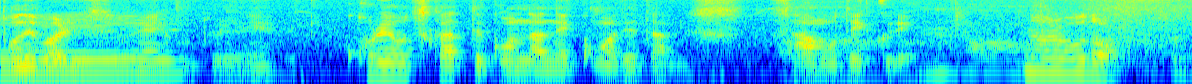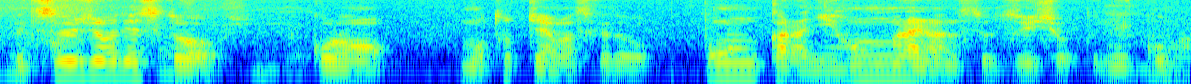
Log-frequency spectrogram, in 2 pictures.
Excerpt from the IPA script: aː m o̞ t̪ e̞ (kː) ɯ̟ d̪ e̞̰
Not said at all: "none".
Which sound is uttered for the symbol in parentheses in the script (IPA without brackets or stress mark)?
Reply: kː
